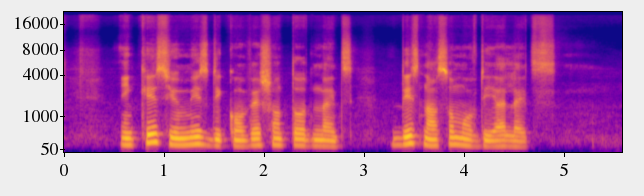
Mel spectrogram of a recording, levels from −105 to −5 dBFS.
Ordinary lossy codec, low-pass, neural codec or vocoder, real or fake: none; none; autoencoder, 48 kHz, 128 numbers a frame, DAC-VAE, trained on Japanese speech; fake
